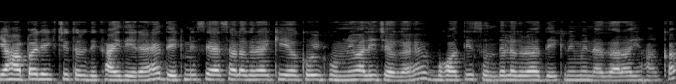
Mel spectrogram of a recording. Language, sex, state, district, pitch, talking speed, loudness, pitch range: Hindi, female, Chhattisgarh, Kabirdham, 215 Hz, 290 wpm, -17 LUFS, 200-225 Hz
